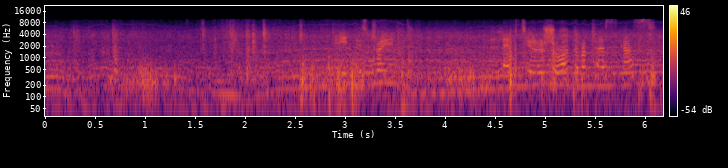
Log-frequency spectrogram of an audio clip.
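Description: Ford Fiesta RS WRC rally car's turbocharged 1.6-litre four-cylinder engine running hard at speed on a gravel stage, heard from the onboard camera inside the cockpit.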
